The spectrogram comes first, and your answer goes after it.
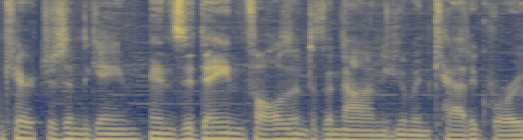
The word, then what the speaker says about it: Zidane: Fantasy 9 we have zidane as I've always pronounced them some of you might say zidon I don't know zidane as I pronounced It Anyway is a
